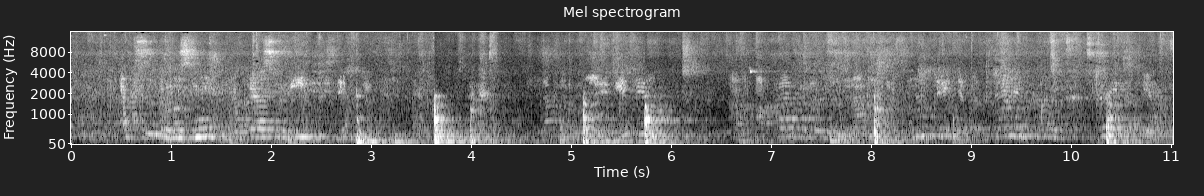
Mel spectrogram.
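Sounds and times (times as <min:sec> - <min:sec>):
voices murmuring: 0:00.0 - 0:11.0
footsteps on stone: 0:00.9 - 0:11.0.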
